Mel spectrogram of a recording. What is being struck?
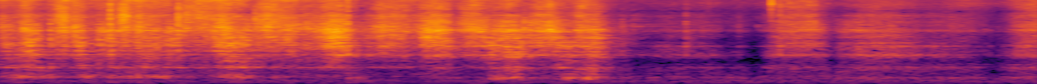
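Varnished wooden table top.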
